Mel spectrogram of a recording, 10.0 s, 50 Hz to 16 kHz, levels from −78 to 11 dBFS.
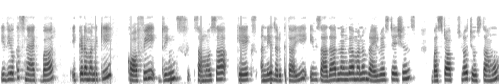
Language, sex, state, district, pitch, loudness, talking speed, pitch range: Telugu, female, Andhra Pradesh, Visakhapatnam, 250 Hz, -17 LUFS, 140 wpm, 230-275 Hz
